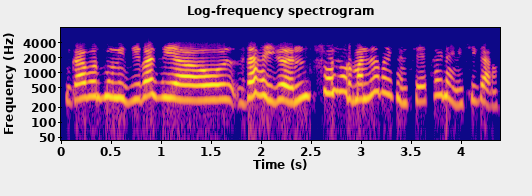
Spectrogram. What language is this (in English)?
Bodo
